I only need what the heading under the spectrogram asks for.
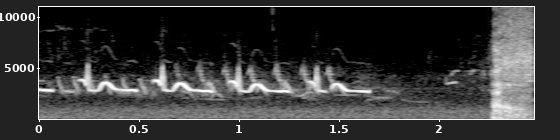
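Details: A woodlark in an ancient woodland leaves its perch on a display flight and sings. Its song is a run of sweet, liquid, looping notes repeated rapidly for nearly two seconds, then a brief sharp noise.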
